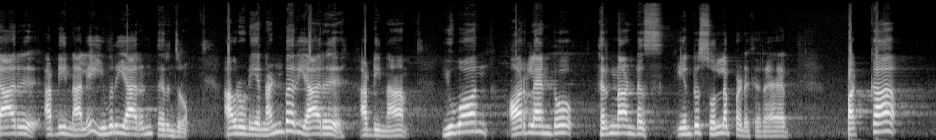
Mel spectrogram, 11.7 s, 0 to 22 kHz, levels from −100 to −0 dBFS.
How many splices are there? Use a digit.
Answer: 0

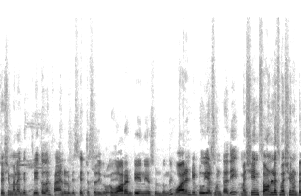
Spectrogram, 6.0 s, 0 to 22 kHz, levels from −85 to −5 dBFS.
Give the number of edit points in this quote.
0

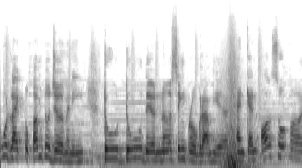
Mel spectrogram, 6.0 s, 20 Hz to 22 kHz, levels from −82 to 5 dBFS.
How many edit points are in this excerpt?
1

